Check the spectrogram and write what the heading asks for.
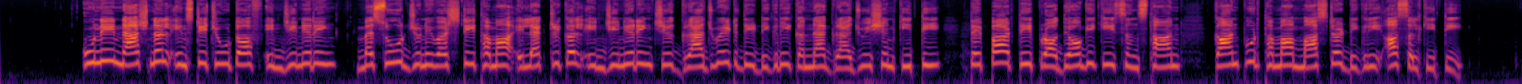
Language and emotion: Dogri, neutral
